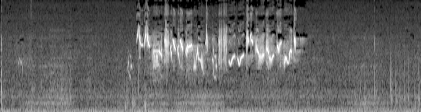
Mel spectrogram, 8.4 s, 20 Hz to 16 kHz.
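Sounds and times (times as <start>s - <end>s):
barred warbler song of harsh chatters and whistled slurs: 0.0s - 8.4s.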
